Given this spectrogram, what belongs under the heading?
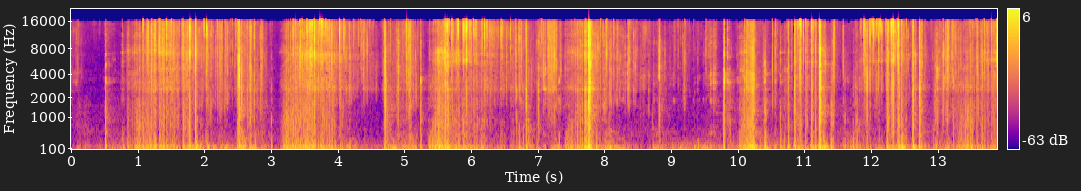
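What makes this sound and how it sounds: A metal blade shaves thin curled flakes from the edge of a solid oval bar of rancid brown soap with a scraping, cutting action. Repeated bursts of dry scraping and tearing crackle with bright, hissy detail and faint low rumble, separated by short quiet pauses.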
